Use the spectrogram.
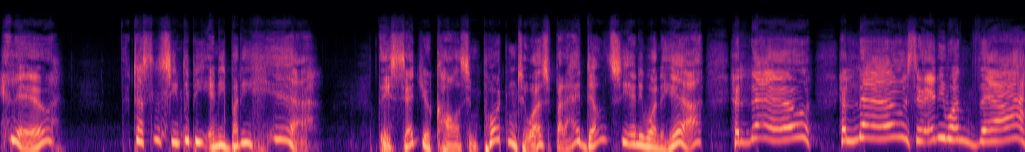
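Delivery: very high, put-on little gnome character voice. Suggesting a bit, the speaker does a Roaming Gnome voice. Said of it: "this is my best impression of the Roaming Gnome".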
